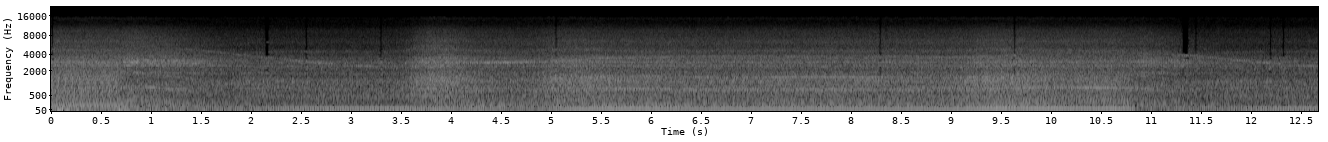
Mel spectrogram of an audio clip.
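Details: Freightliner FL70 diesel with new 4-inch Donaldson exhaust off the turbo: deep, smooth rumble swells twice with throttle blips and settles back; exhaust even and quiet with a faint turbo whistle, healthy.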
